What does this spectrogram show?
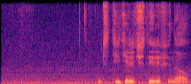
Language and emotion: Russian, neutral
